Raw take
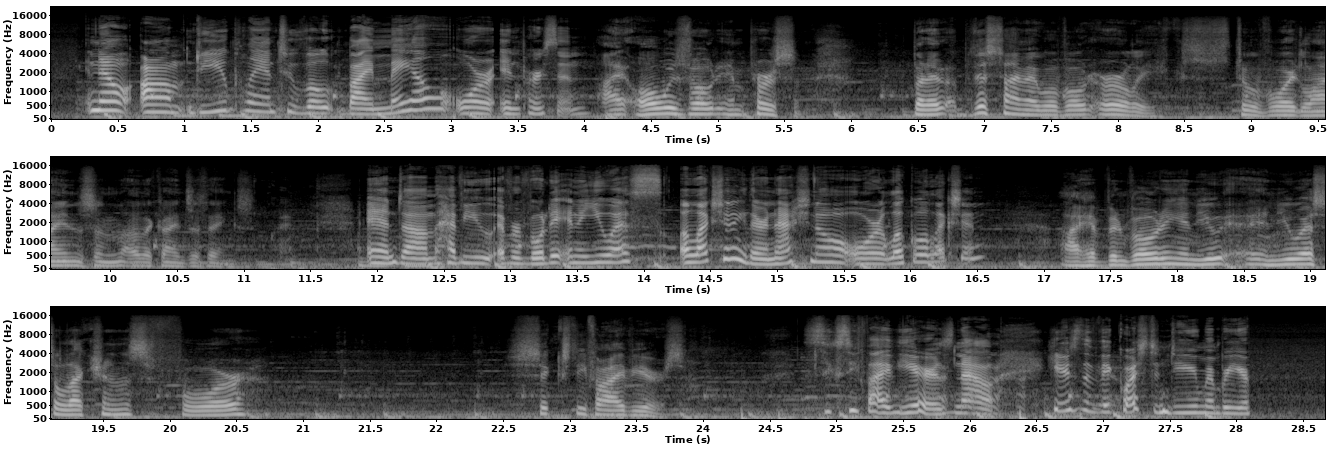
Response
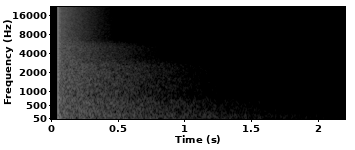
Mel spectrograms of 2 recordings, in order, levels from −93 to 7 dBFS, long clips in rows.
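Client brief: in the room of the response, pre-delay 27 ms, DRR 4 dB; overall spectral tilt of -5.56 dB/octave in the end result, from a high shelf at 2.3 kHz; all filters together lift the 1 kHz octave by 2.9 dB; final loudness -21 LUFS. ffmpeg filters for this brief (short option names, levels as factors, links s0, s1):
-filter_complex "[0:a]equalizer=f=1000:t=o:g=5,highshelf=f=2300:g=-6,asplit=2[s0][s1];[1:a]atrim=start_sample=2205,adelay=27[s2];[s1][s2]afir=irnorm=-1:irlink=0,volume=0.422[s3];[s0][s3]amix=inputs=2:normalize=0,volume=1.26"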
